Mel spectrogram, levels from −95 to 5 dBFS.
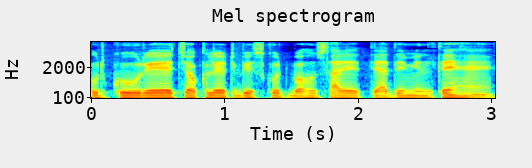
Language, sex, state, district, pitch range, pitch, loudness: Hindi, male, Bihar, West Champaran, 115-120 Hz, 120 Hz, -17 LUFS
